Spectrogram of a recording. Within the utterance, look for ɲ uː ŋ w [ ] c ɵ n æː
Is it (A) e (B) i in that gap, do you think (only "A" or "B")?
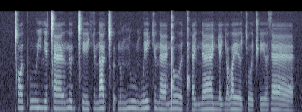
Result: A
